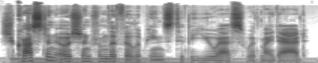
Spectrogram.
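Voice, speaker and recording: A man from the United States hosting a radio show, narrating in a reflective, measured way and interviewing a guest. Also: sits low, expressive. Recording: music bed under the voice.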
